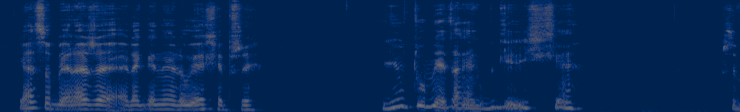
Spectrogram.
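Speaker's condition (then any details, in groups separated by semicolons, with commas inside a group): Cerebral palsy; uses wheelchair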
